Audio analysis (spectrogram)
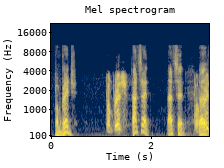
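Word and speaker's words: Plumbridge: Now, see, the accent, you can't wait to get to the bridge. So the plum is very quick. Plum Bridge.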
